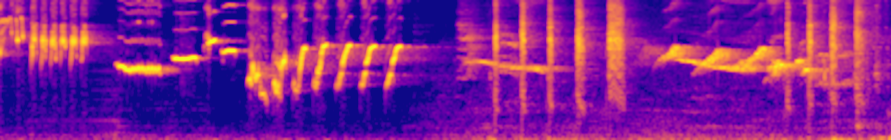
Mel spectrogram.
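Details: White-rumped shama, a songbird prized for its singing, delivering a fast stuttered trill, clear steady whistles, then a rhythmic series of downslurred notes, ending in softer warbling.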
